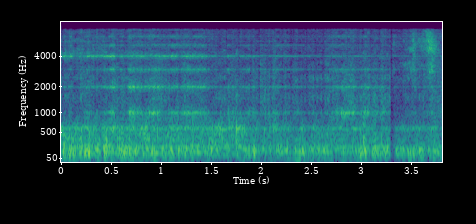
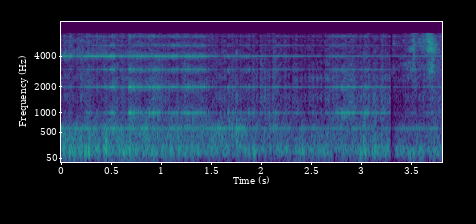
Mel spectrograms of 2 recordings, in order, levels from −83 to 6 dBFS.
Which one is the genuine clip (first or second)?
second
